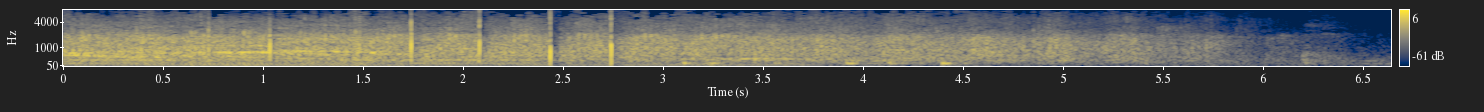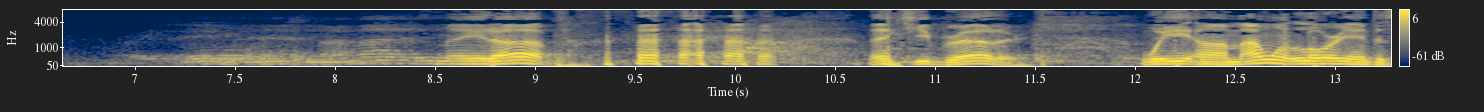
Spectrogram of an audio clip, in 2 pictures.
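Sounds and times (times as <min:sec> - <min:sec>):
laughter: 0:00.0 - 0:04.8, 0:09.0 - 0:11.1
audience clapping hands: 0:00.0 - 0:06.4
speech: 0:08.6 - 0:13.2.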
